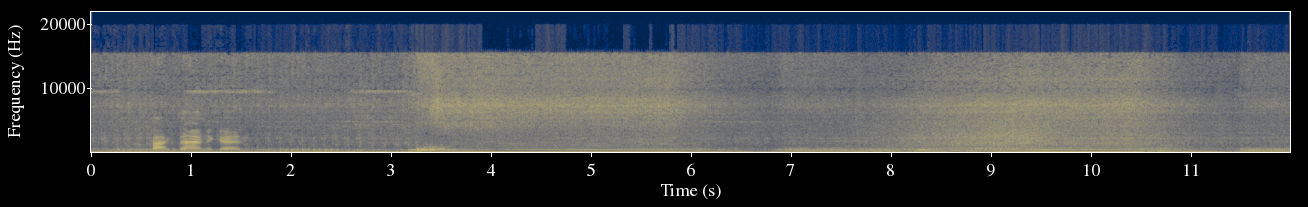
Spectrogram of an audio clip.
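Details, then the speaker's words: Warm MGF race car on live data: revs climb on their own, hang, then sink to idle and repeat. No fault codes, though multiple misfire detected keeps showing and the engine light has flashed since a conversion. Idle surge. "foreign [Music] so yeah that's what it was doing there isn't really any fault codes that suggests anything untoward"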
